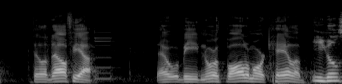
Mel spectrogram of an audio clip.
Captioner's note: buzzer beeps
